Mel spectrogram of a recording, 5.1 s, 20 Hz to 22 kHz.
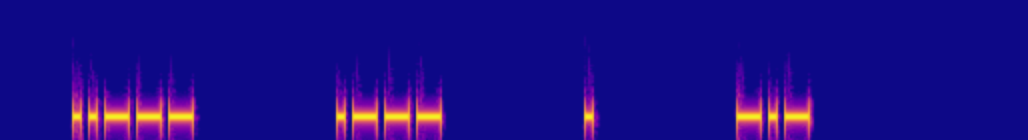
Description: Morse code, heard as a keyed tone, about 30 wpm, spaced as for 10 wpm, 700 Hz. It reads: 2JEK
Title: USA Call Signs - 6x Character Spacing - 30wpm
